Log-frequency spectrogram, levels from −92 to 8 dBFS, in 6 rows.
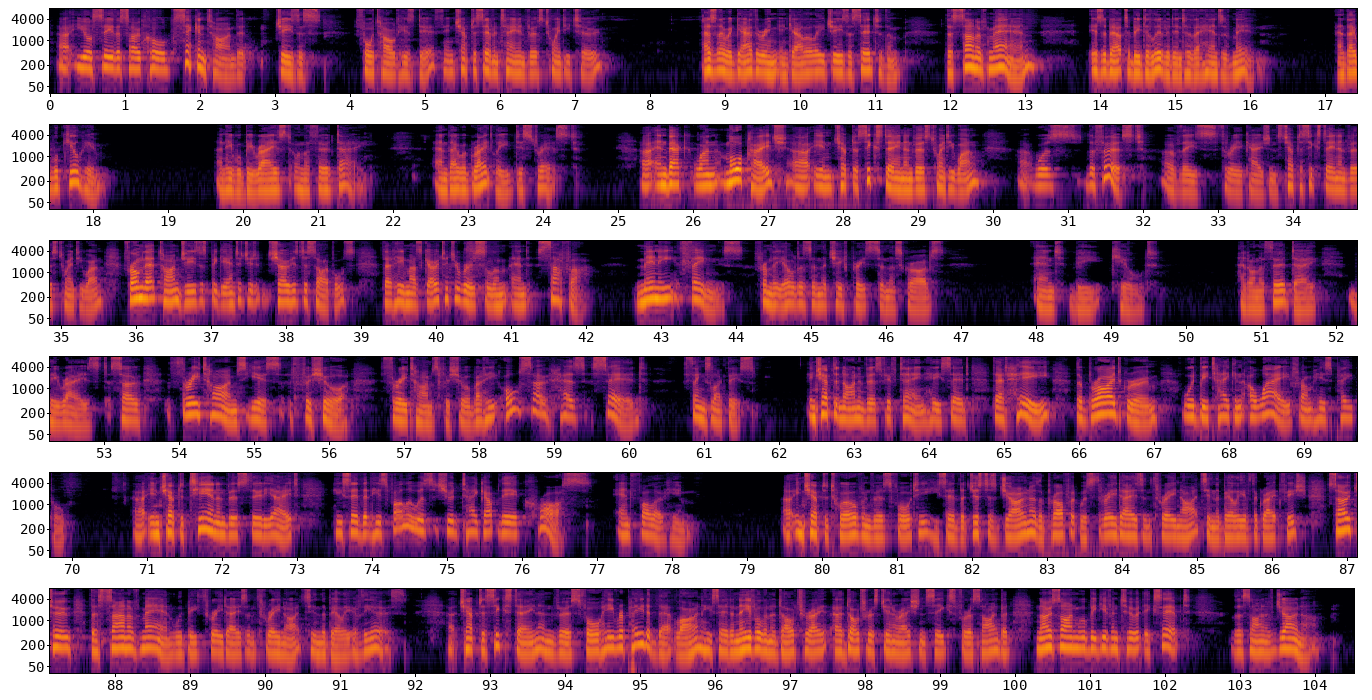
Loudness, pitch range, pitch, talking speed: -25 LUFS, 120-160 Hz, 140 Hz, 150 wpm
